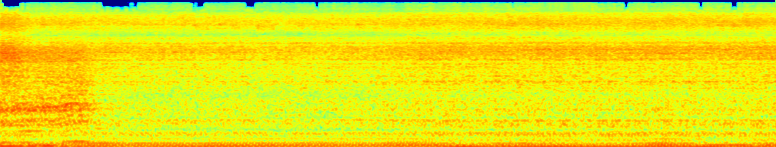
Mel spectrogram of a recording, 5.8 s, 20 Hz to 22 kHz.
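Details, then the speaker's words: 1982 BMW 320i (E21) after reinstalling gas tanks, fuel pumps and main fuel line, cleaning the injectors and fixing a vacuum leak: steady, even idle with a smooth low hum and no misses, knocks or hunting; nicest it has run. "that's that's a quickest and nicest it's ever sounded I'm a little bit shocked at the moment"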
